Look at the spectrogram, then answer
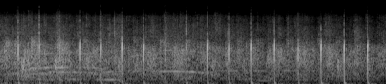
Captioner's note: applause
